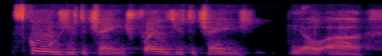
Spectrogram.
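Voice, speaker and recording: Speaking fairly slowly with an American accent, a man uses a dark, mellow tone at medium pitch, his pitch swinging very widely. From Washington DC. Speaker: fitness trainer, former music executive. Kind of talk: interview.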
